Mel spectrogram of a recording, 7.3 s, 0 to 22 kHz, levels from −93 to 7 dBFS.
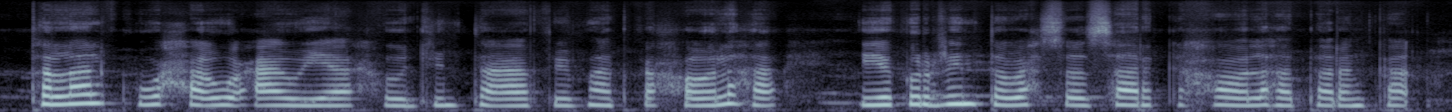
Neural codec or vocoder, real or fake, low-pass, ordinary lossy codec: codec, 44.1 kHz, 7.8 kbps, DAC; fake; none; none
